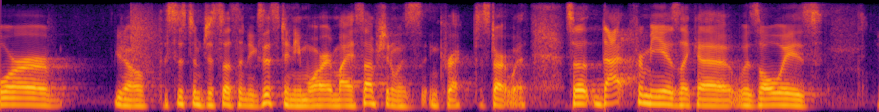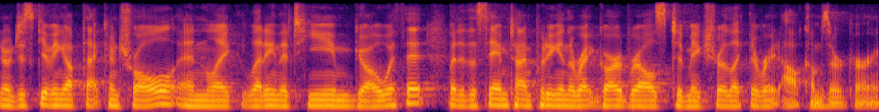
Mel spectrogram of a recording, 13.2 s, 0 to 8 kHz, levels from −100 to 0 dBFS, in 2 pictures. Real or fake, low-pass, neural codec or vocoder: real; 7.2 kHz; none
